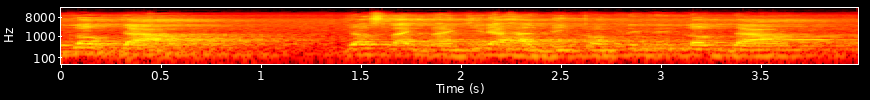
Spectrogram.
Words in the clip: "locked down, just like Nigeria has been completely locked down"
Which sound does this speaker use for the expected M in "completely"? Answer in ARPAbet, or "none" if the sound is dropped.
M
